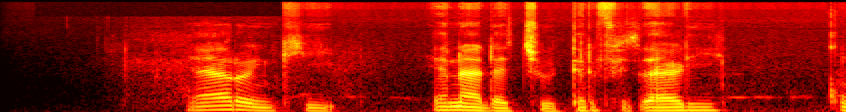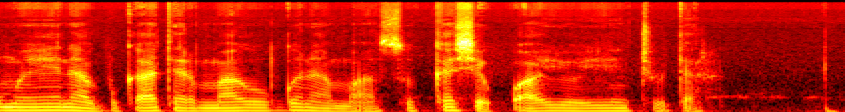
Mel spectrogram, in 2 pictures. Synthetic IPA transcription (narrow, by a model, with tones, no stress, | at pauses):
jaː˦ɽɔ˨ŋkʲʰiː˦ | jɐ˦naː˨da˨t͡ʃuː˨tɐ˦rɸɪ˦sʼaː˦ɽiː˦ | kʷʊ˦ma˦jɐ˦naː˨bʊ˨kʼaː˦tɐ˨rmaː˦ɡʷʊ˦ŋɡʷʊ˦naː˨ma̰ː˨suː˦kɐ˦ʃe˨kʷʼa̰ː˦joː˦jɪ˦nt͡ʃṵː˦tɐ˦r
